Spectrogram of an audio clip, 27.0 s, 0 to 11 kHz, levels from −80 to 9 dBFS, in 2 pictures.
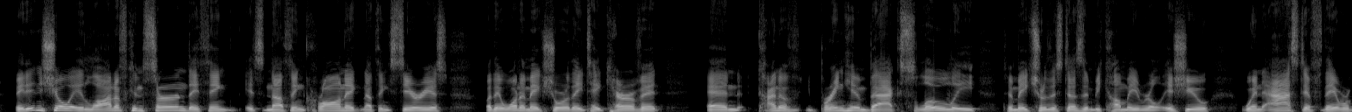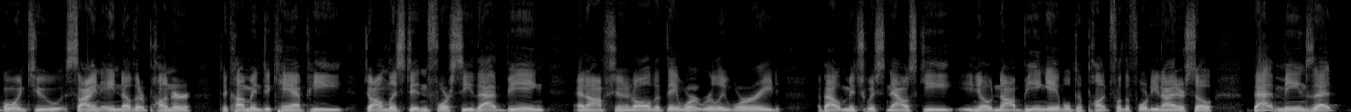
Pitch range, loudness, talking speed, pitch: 125-150 Hz, -25 LUFS, 195 wpm, 135 Hz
